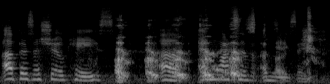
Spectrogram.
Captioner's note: dog barking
